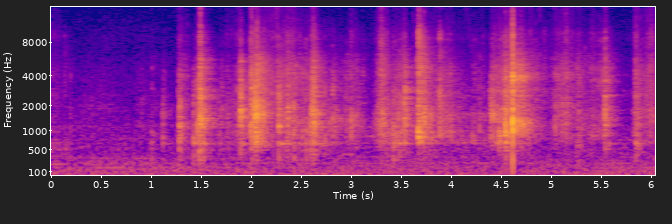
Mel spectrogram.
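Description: Cardboard packaging crackling and scraping as a plastic vacuum nozzle is handled in its cardboard sleeve, with scattered clicks of plastic against cardboard. It starts about a second in, and one sharp click a little past the halfway mark is the loudest.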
